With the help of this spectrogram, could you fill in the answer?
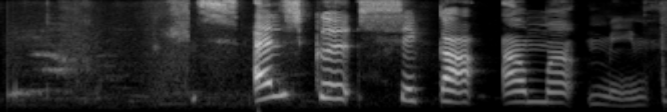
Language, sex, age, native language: Icelandic, female, 8, Icelandic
